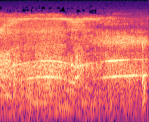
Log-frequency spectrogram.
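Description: A plate joiner cuts a biscuit slot into a wood board, its motor whining at a steady high pitch up close for a few seconds without any talking.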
